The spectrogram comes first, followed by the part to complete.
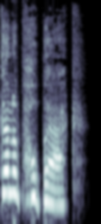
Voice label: ping be back soon, female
